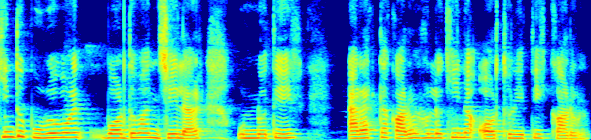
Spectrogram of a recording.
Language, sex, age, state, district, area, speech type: Bengali, female, 45-60, West Bengal, Purba Bardhaman, urban, spontaneous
